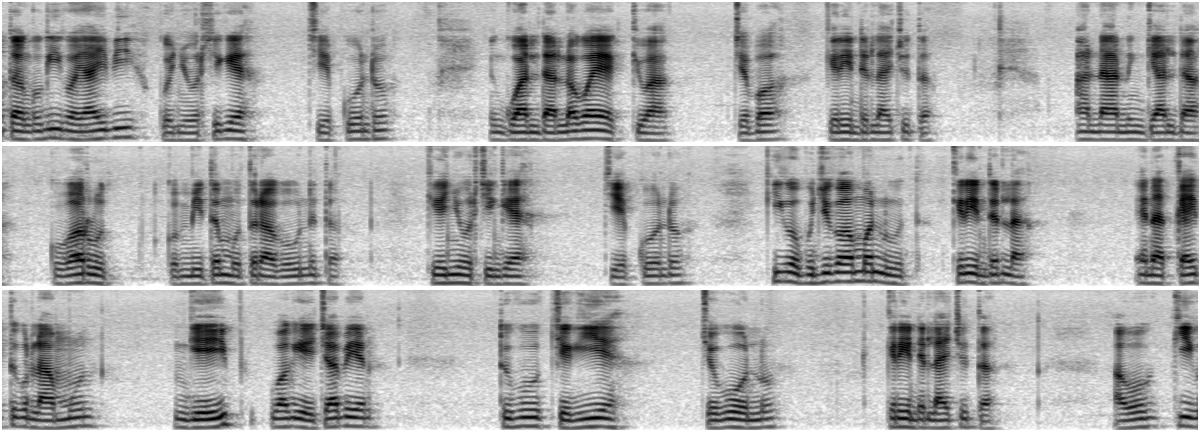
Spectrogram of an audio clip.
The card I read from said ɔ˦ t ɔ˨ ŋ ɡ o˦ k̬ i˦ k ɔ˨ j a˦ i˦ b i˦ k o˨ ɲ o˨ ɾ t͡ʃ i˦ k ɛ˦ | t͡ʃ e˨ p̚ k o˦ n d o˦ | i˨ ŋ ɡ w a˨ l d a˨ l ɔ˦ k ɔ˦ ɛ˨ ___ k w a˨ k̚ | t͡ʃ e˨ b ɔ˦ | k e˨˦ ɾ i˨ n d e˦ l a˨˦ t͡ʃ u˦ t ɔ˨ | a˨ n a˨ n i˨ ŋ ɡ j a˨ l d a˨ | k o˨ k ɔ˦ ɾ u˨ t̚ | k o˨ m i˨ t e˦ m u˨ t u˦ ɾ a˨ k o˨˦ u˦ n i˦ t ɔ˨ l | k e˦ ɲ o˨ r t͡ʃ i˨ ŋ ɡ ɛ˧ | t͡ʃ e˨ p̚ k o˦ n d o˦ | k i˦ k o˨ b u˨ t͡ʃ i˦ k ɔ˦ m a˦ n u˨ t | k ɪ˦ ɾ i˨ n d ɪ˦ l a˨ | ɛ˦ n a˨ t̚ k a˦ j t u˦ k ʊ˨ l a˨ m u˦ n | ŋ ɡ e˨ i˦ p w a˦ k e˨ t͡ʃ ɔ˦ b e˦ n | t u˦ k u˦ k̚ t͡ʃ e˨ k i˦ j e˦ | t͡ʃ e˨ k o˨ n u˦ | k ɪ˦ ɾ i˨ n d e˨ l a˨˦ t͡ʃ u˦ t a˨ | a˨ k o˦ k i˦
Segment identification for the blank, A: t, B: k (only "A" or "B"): B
